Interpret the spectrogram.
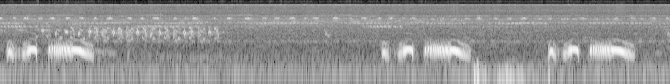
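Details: Zebra dove calling to lure wild birds: three coo phrases, each short notes then a long falling purr, spaced by pauses, with a brief chattering sound early and a low thump in the middle.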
